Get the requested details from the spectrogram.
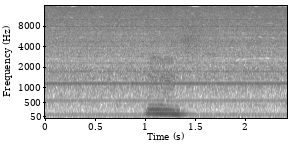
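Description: A young man close by makes a short, low sound with his voice.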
